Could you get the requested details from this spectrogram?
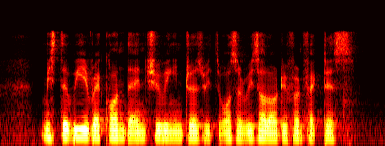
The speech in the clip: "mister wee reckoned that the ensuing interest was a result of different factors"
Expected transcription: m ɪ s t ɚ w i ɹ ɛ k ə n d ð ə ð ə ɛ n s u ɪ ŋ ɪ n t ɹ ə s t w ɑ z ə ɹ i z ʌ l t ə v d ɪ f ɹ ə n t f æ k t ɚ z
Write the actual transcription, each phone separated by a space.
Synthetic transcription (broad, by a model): m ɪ s t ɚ w i ɹ ɛ k ə n d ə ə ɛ n ʃ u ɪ ŋ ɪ n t ɹ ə s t w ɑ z ə ɹ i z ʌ l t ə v d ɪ f ɹ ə n t f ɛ k t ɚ s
